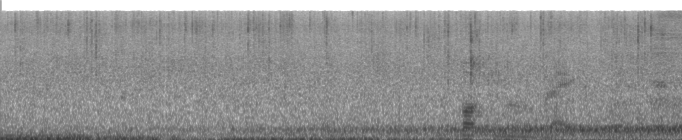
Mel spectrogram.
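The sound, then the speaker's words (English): Heavy rain pours down steadily, a dense hiss across the whole clip with rumbling low-end noise, loud with no break in the downpour. “Fucking rain.”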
